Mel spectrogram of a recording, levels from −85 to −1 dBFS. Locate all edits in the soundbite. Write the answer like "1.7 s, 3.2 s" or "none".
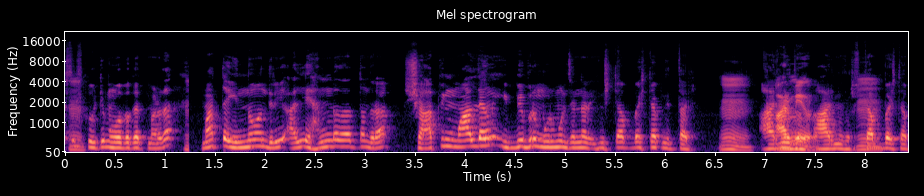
1.2 s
